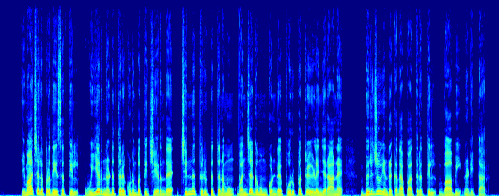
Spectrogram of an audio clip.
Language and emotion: Tamil, neutral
